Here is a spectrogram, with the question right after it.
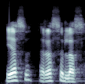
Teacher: अब देखो कंठ को छोड़ के तालू से यस तालू मूर्धन्य में रस दंत में लस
